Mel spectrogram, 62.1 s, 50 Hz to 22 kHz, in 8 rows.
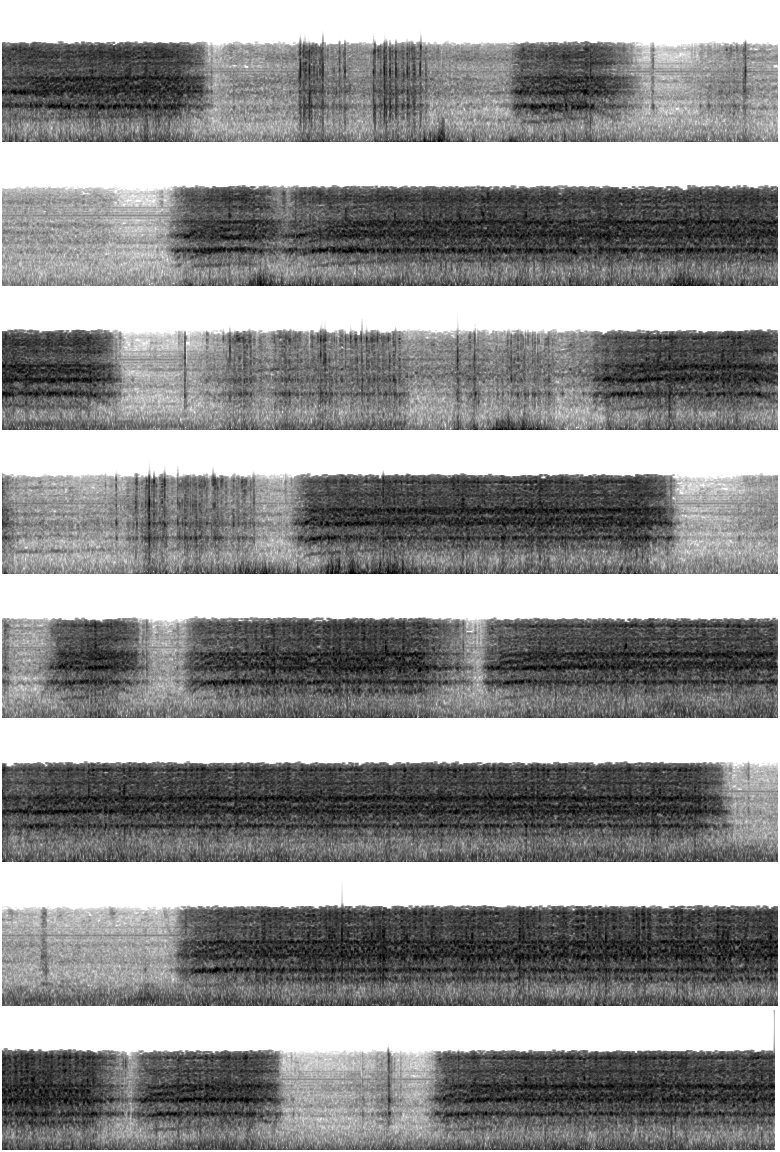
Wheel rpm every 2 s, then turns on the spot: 150, 30, 40, 20, 20, 120, 160, 160, 60, 20, 30, 110, 20, 110, 150, 30, 80, 130, 140, 140, 160, 160, 150, 20, 100, 160, 160, 140, 70, 70, 160.
2-4 16-20 24-26 46-48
